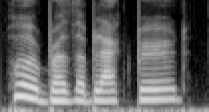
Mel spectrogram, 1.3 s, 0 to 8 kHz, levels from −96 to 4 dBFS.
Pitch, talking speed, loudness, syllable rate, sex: 230 Hz, 135 wpm, -15 LUFS, 4.4 syllables/s, female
